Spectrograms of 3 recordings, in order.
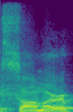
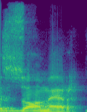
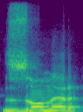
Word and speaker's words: Sommer: Eu falei Sommer porque em inglês é Summer, mas a pronúncia é Zomer. A pronúncia é Zomer.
